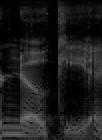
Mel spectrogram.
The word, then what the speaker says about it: gnocchi: Pesto gnocchi. Or gnocchi, I guess is how they say it.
